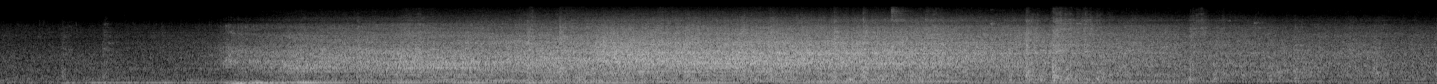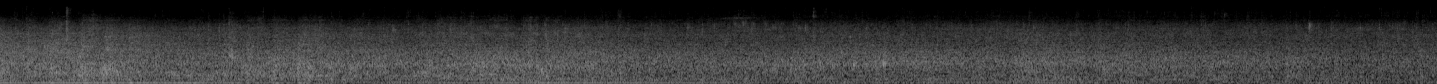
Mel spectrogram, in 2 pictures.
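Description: JR East HB-E300 series hybrid diesel railcar running along the track, its diesel generator engine humming under the noise of the train on the rails. The sound rises sharply about two seconds in, is loudest a few seconds later as the train comes close, then slowly fades.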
